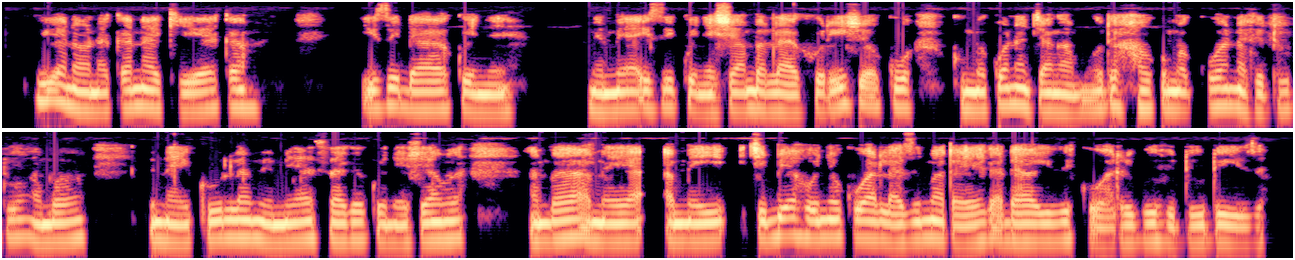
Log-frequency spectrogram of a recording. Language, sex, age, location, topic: Swahili, male, 25-35, Nakuru, health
